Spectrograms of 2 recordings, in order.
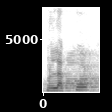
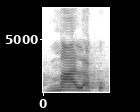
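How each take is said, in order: First: Malacó with a reduced start, rising to CÓ; softer Malacó climbing onto the last syllable; final-syllable stress. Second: Malacó stressed MA-la-co; Malacó with the accent wrongly up front; wrong first-syllable stress. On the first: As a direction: swallow the first A, lift the end of Malacó. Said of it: "cómo la palabra como sube". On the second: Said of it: "hice una acentuación en la primera A". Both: Shown as a demonstration.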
